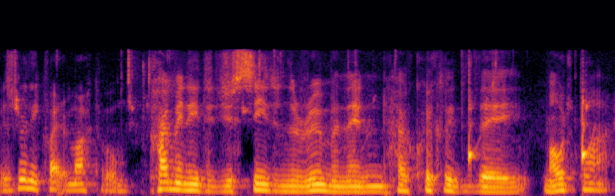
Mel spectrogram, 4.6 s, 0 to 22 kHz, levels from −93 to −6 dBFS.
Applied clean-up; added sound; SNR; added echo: neural mask model Resemble Enhance denoiser.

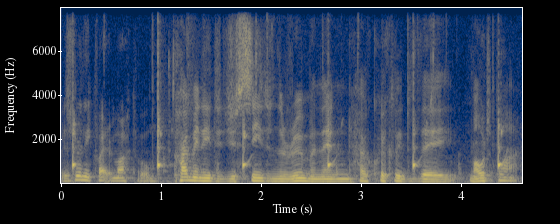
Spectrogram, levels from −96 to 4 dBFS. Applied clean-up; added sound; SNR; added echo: none; Drip; 7 dB; none.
